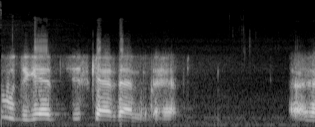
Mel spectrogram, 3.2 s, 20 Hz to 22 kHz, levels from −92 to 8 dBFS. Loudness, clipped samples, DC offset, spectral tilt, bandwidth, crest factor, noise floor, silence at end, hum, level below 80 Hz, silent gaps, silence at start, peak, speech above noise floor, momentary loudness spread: -16 LUFS; under 0.1%; under 0.1%; -2 dB/octave; 8.8 kHz; 18 dB; -57 dBFS; 0 s; none; -68 dBFS; none; 0 s; 0 dBFS; 41 dB; 9 LU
